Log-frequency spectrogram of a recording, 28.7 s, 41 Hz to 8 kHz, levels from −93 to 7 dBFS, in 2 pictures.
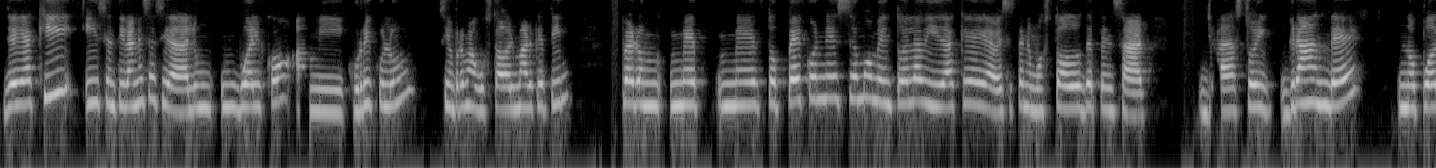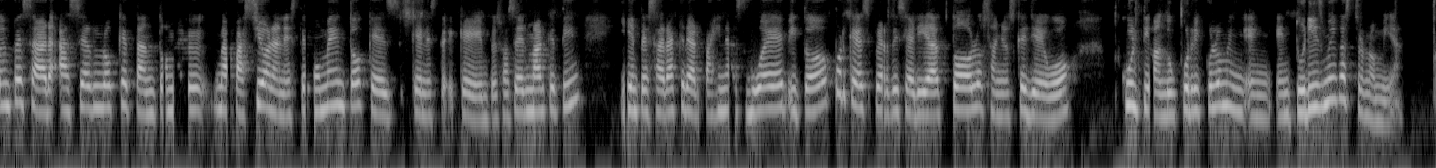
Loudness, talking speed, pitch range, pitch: -26 LUFS, 185 wpm, 240-300 Hz, 270 Hz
